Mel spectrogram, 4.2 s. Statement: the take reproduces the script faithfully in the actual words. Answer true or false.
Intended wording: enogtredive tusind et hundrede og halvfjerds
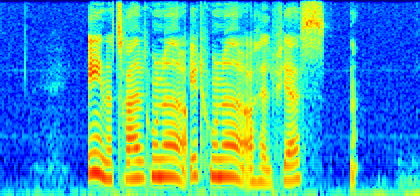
false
